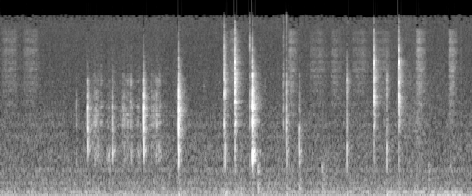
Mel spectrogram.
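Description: A series of about a dozen light, sharp clicks, irregularly spaced and clustered between about a second and six seconds in.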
